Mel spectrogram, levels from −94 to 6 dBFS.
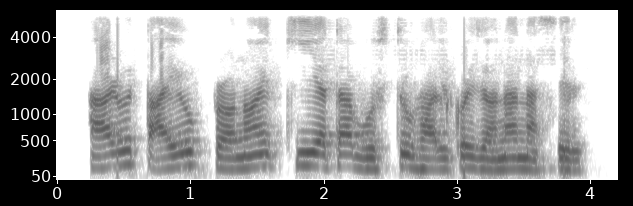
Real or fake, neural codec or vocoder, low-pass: real; none; 5.4 kHz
